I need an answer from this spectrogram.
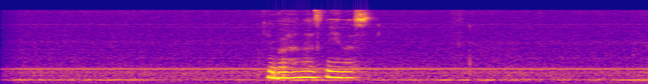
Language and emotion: Russian, neutral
